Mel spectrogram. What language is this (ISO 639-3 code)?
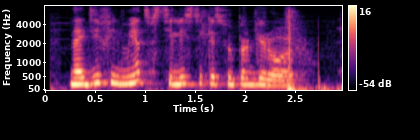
rus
